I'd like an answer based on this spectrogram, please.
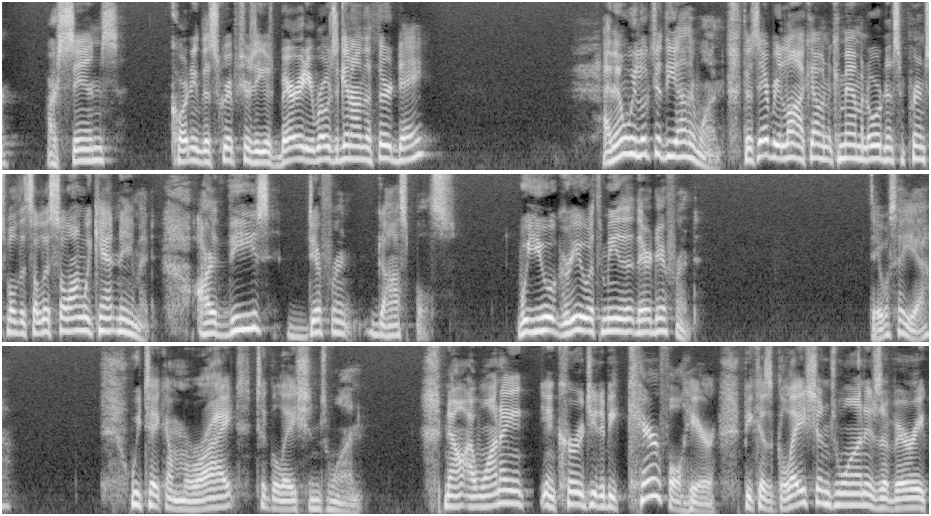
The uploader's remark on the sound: This presentation was delivered at River of Life Church, Tremonton, Utah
